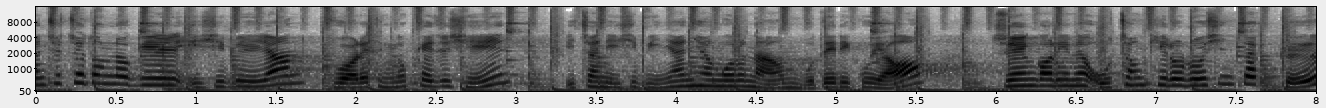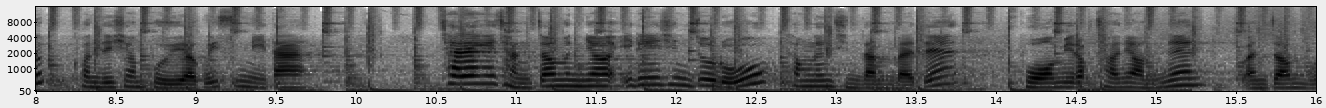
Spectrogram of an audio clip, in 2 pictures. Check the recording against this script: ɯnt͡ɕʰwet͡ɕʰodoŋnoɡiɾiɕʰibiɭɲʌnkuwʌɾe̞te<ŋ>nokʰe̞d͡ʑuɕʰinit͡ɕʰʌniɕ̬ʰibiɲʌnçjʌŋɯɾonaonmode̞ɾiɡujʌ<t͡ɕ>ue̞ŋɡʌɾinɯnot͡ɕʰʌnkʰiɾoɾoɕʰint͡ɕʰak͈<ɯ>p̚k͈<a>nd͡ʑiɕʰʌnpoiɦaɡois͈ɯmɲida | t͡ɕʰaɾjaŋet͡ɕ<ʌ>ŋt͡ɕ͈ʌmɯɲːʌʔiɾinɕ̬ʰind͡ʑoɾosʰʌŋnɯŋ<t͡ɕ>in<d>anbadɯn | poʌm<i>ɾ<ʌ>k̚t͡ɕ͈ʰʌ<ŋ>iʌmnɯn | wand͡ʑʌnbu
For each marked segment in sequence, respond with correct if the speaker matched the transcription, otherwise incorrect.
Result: correct, correct, correct, incorrect: ʌ, incorrect: a, correct, correct, correct, correct, incorrect: ɲ

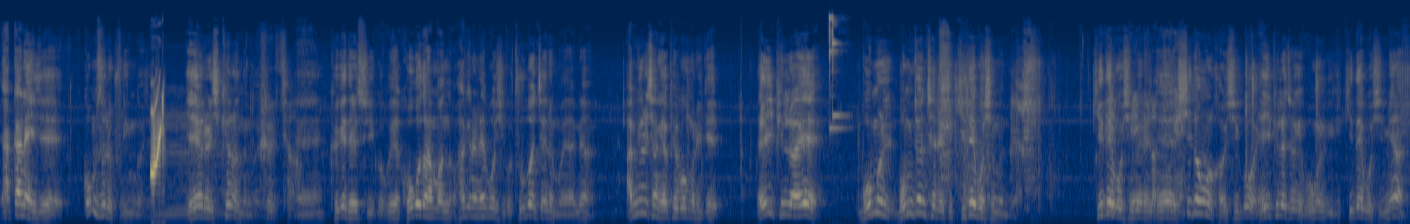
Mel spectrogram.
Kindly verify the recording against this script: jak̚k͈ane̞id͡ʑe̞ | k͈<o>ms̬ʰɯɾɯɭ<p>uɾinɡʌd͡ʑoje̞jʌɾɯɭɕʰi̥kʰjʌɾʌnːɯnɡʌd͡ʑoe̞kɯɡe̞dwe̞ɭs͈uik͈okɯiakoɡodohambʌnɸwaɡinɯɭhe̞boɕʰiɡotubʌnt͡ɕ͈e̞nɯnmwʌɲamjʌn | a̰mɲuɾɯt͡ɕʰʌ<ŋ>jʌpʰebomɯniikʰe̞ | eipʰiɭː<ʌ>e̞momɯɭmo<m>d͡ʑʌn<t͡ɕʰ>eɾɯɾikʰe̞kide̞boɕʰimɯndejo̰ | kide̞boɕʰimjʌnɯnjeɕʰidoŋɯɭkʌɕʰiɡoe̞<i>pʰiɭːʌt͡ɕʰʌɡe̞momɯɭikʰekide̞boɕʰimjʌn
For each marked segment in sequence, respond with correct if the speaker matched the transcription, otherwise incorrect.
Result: correct, correct, correct, correct, correct, correct, correct

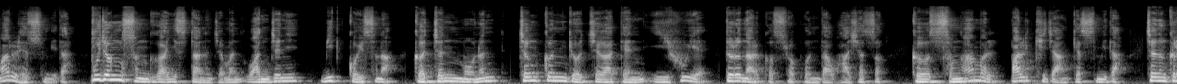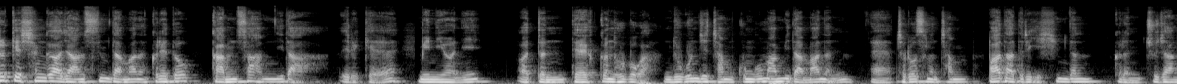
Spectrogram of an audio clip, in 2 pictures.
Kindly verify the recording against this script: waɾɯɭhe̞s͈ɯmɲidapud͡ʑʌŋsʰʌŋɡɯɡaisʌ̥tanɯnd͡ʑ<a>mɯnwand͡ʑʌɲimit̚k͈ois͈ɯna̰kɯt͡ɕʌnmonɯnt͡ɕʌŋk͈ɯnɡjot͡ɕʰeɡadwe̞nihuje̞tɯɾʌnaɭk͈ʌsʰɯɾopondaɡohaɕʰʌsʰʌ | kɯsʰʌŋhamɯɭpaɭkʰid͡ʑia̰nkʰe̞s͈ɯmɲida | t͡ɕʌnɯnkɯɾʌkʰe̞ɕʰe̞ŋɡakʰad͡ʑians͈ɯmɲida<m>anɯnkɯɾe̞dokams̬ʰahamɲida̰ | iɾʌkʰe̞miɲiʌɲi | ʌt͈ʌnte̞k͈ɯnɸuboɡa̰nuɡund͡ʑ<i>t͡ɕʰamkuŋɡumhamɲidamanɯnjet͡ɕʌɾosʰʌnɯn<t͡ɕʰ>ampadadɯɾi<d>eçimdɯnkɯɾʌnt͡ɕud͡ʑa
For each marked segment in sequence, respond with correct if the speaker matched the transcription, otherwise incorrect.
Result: incorrect: ʌ, correct, correct, correct, incorrect: ɡ

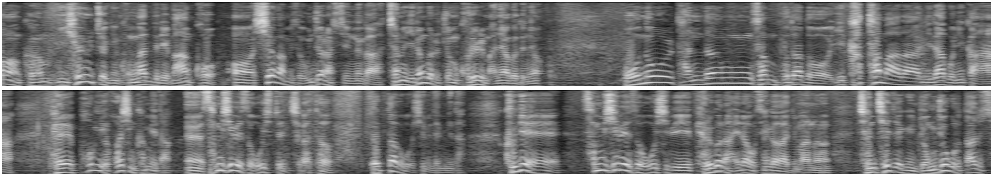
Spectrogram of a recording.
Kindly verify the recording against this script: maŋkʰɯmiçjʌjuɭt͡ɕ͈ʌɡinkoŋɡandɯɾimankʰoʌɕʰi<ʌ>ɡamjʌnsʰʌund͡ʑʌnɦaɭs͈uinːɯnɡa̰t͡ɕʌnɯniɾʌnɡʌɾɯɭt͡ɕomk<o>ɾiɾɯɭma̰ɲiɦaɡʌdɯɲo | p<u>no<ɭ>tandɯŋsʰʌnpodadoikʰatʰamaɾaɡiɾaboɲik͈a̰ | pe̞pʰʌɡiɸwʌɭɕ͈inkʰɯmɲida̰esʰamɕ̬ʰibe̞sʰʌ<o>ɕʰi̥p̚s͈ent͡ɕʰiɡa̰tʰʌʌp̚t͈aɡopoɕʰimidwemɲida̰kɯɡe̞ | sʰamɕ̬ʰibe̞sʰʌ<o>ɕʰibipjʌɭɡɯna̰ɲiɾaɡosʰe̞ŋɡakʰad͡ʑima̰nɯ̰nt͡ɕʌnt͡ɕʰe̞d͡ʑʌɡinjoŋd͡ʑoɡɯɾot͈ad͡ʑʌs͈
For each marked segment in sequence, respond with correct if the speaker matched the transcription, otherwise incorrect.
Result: correct, correct, incorrect: o, correct, correct, correct

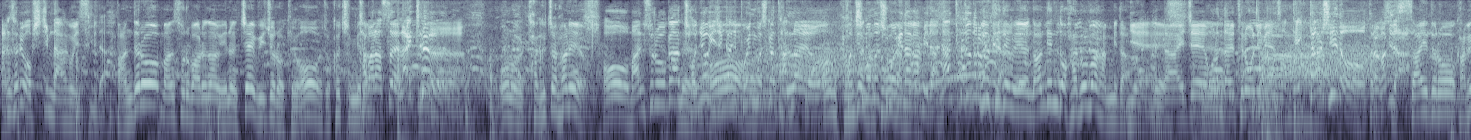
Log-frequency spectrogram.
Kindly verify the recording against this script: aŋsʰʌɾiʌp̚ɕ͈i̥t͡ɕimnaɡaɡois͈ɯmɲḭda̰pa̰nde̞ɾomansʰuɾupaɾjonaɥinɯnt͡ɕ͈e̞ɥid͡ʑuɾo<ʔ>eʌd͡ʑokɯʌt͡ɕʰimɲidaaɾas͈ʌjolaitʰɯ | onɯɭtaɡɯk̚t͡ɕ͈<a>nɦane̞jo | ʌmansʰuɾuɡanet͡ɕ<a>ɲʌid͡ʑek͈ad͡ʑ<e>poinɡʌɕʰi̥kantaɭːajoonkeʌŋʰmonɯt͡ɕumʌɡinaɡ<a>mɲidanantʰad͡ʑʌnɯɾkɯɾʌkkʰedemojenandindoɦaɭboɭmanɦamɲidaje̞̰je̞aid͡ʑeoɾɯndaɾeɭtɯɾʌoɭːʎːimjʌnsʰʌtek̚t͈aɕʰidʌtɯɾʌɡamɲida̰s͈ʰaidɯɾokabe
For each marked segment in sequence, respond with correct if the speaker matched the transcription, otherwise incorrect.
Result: incorrect: k, incorrect: ʌ, incorrect: ʌ, incorrect: i, correct

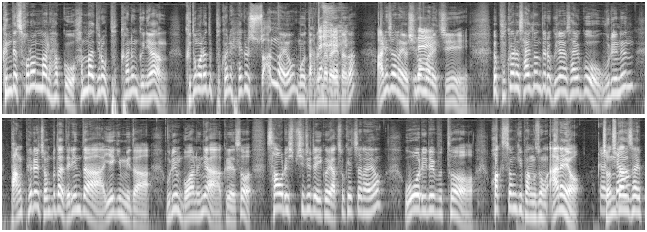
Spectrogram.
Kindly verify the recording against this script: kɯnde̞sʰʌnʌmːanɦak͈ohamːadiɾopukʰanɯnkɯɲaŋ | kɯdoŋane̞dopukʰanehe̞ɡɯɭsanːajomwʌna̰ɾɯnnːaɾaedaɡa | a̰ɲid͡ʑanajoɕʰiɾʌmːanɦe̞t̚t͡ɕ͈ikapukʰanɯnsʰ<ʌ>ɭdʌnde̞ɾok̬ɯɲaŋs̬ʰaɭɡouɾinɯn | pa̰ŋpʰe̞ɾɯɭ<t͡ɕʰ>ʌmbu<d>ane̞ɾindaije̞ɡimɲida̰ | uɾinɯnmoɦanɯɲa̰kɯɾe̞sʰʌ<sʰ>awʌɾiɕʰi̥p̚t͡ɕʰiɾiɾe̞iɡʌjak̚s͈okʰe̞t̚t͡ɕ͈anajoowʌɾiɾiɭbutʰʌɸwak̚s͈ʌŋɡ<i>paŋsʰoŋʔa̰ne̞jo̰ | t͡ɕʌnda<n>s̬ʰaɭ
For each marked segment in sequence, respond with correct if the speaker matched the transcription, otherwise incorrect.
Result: incorrect: a, incorrect: t͡ɕ, correct, correct, correct, correct

